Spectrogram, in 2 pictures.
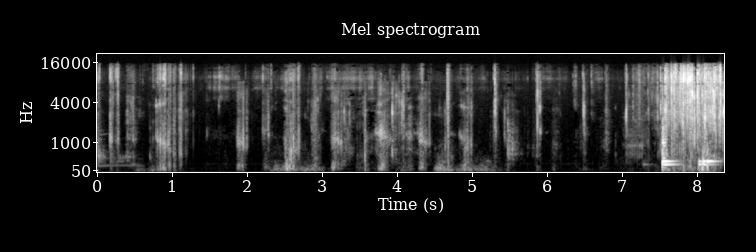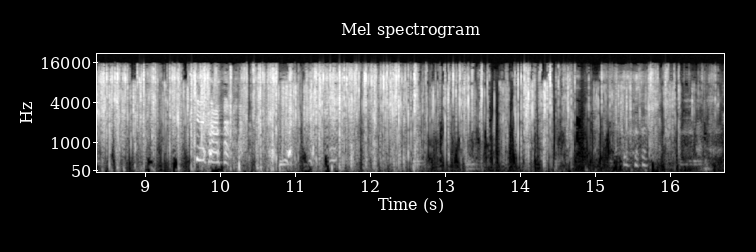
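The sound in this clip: Crunchy chips chewed close to the microphone: after quieter rustling and soft talk, loud, dense crackling crunches start abruptly and continue for several seconds in an irregular, busy rhythm.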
